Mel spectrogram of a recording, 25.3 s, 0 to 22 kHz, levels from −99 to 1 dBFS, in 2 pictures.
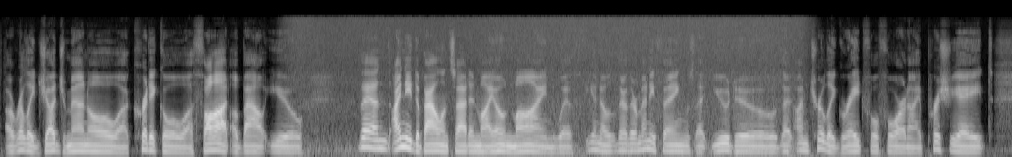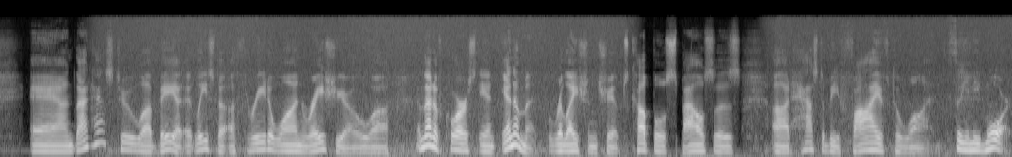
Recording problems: hiss; noticeable; from 3.5 to 10 s, from 14 to 21 s and from 22 s on; 15 dB below the speech

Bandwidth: 14.5 kHz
